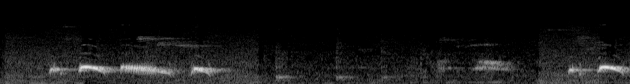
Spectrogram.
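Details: Lure spotted dove cooing to attract other doves. A full four-note phrase of soft, hollow coos ends on a slurred, falling final note. Fainter, muffled coos follow, then a new phrase begins.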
